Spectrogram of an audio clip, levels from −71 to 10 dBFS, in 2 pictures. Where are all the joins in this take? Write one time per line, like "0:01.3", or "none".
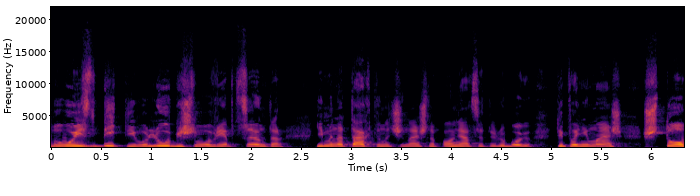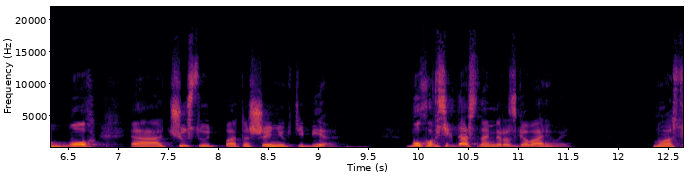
0:01.4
